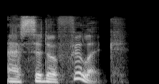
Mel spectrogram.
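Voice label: "acidophilic", British English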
